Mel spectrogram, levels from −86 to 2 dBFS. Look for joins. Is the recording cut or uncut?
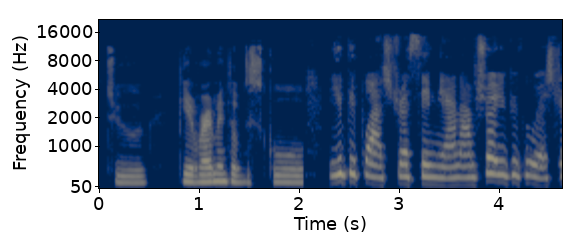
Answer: cut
